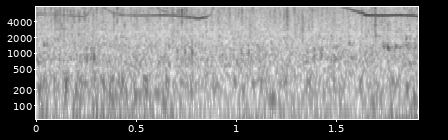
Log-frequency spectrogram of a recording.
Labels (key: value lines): label: biophony, dolphin
recorder: SoundTrap 500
